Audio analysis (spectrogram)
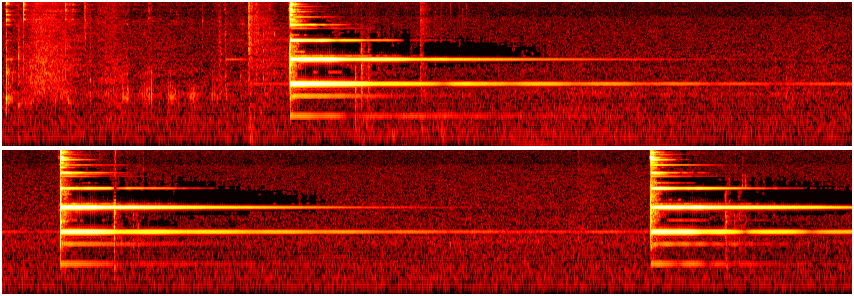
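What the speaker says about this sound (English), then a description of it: "But first, let's chime." Chimes struck three times, spaced several seconds apart, each a clear bright ring with a long, slowly fading tail, ringing alone in a quiet room before a reading.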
